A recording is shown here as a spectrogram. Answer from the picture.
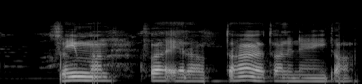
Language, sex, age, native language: Icelandic, male, 12, Icelandic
